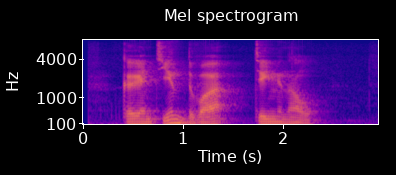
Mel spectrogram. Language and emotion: Russian, neutral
